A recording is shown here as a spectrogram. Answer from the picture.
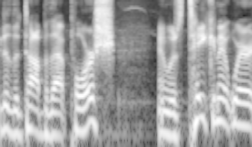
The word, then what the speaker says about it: Porsche: Porsche. – It's pronounced Porsche.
